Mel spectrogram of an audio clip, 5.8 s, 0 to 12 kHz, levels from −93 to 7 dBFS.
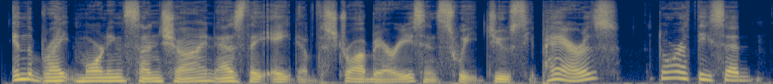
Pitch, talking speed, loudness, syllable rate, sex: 130 Hz, 175 wpm, -19 LUFS, 4.9 syllables/s, male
